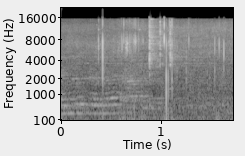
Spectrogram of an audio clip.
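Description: Curd is spooned into a hot pan for Dindigul mutton biryani, giving a few soft wet squishes and drips over a faint background hum.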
